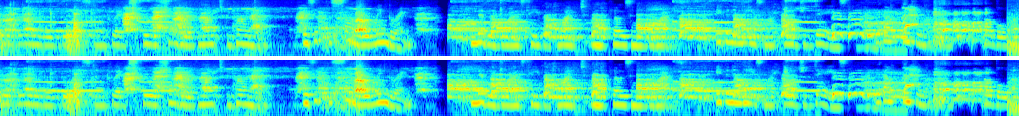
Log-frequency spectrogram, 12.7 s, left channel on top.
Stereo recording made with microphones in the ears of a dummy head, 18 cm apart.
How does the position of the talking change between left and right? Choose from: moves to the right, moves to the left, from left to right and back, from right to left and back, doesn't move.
from right to left and back.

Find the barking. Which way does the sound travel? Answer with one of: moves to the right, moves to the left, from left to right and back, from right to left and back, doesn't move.
from left to right and back.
